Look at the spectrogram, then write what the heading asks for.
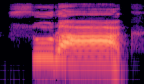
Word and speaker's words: सुराख: ठीक है, स में बड़ी ऊ की मात्रा है तो सु, र में आ की मात्रा है रा, ख है, तो इसका उच्चारण होगा सुराख।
